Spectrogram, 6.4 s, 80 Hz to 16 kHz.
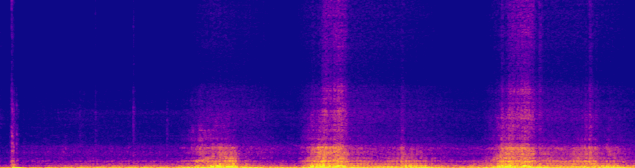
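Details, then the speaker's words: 1998 Dodge Ram 1500 running without a muffler: deep low exhaust rumble swelling with each of several revs; open exhaust sounds healthy. "oh she sounds even better it's kind of like when you hook up subwoofers don't really notice them"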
